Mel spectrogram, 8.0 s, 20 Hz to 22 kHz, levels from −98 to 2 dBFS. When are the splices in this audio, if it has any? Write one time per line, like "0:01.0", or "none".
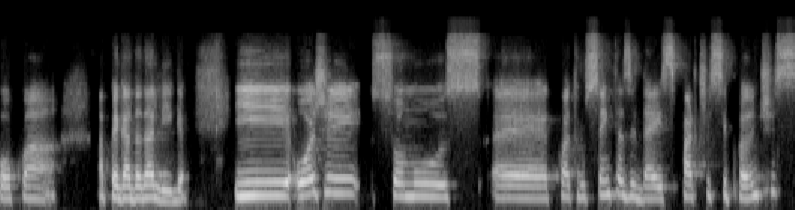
0:03.7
